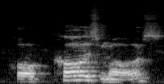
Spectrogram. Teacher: Ho cosmos, because the accent's on the first syllable.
